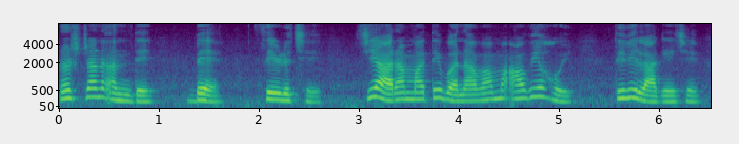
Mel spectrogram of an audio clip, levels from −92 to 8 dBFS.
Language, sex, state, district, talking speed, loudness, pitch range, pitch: Gujarati, female, Gujarat, Valsad, 130 wpm, -18 LUFS, 165-245 Hz, 200 Hz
